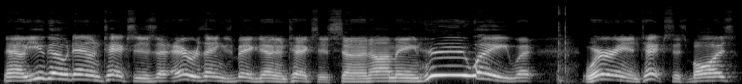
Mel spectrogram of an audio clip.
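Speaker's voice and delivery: put-on Texan voice, swooping up; Texas accent. Shown as a demonstration. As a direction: show off a big Texas accent. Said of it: "we're gonna start off with Texas".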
